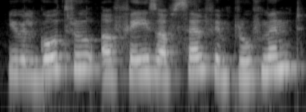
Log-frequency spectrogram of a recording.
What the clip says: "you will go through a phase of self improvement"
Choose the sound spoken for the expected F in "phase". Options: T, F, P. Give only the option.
F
